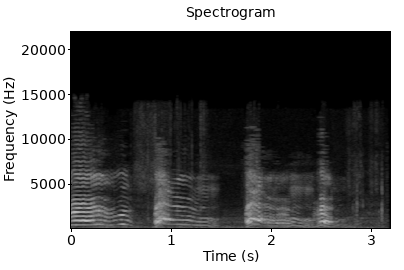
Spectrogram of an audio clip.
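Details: Arčis the French Bulldog, said to act like a parrot and like a human, with a voice a judge likens to something between a motorcycle and a parrot. Four wavering, tonal yowling bursts break and slide in pitch, indoors.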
